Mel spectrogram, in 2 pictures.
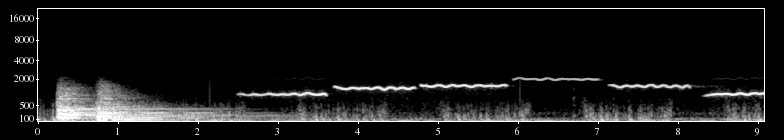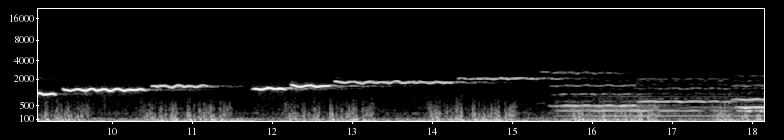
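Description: A solo whistled melody, the theme of the Signal Oil program The Whistler, rises and falls in a slow series of sustained notes, clear, over a soft orchestral backing, with a brief low chord at the start.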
